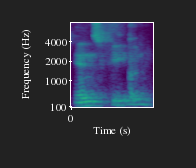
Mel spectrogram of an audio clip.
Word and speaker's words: Hensky: Let's see, number 47, is it Ms. Hensky? Yes, that's correct. Did I say it right? Yes, you did.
